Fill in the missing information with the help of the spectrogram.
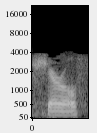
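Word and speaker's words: Sherrill: And if you are, please go over to my website, Dr. Cheryl Selman, and I'll just spell that because it's not your normal Cheryl. It's S-H-E-R-R-I-L-L, Selman, S-E-L-L-M-A-N.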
